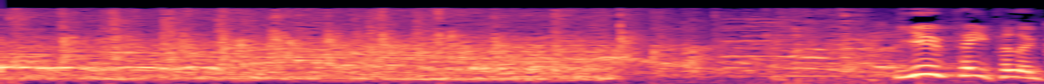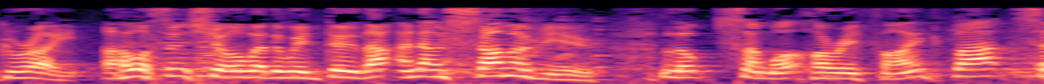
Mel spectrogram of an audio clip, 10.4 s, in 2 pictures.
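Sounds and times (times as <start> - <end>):
audience clapping: 0.0 - 4.5
speech: 4.5 - 10.4
laughter: 7.3 - 10.4.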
